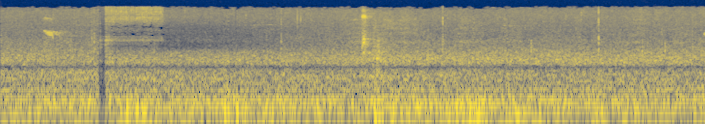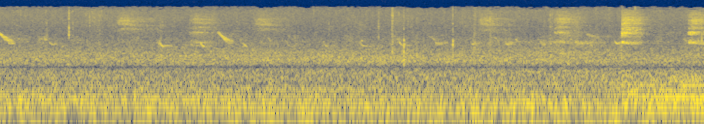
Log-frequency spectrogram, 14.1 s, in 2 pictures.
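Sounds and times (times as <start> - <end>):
steady low rumble: 0.0 - 14.0
small birds chirping: 0.4 - 0.8, 6.0 - 14.0.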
